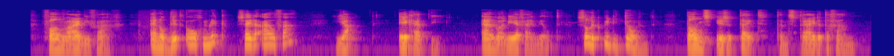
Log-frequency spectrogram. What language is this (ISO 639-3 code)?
nld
